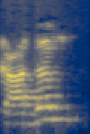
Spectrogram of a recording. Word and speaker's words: Kadal: that right yes yes can i pronounce the word right is it kadal it's cuddle so i have heard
